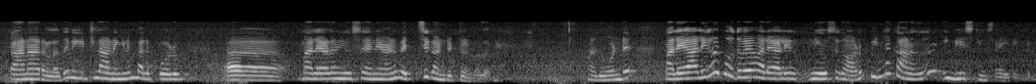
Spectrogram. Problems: none marked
